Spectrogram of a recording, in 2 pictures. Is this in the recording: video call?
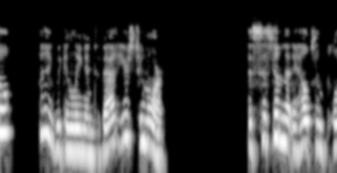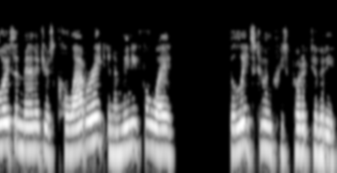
yes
